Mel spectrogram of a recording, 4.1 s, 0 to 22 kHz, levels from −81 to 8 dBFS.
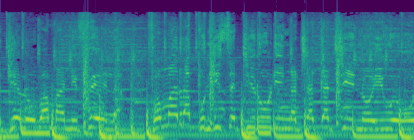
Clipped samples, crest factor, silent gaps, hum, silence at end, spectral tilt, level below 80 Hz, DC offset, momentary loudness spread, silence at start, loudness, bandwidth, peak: under 0.1%; 8 dB; none; none; 0 s; -4 dB/octave; -16 dBFS; under 0.1%; 3 LU; 0 s; -9 LUFS; 16.5 kHz; 0 dBFS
